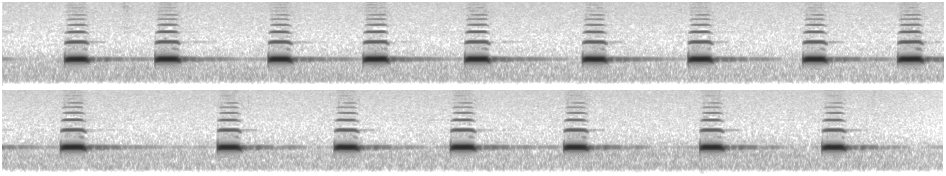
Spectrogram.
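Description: A male Northern Pygmy-Owl gives a steady series of clear, hollow, mid-pitched toots, about two per second, with a quiet background.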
